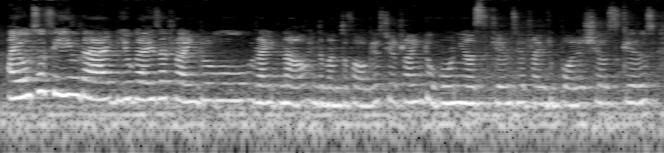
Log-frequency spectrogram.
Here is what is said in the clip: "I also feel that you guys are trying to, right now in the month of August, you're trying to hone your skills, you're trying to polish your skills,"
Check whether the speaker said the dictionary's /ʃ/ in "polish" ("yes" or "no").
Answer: yes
